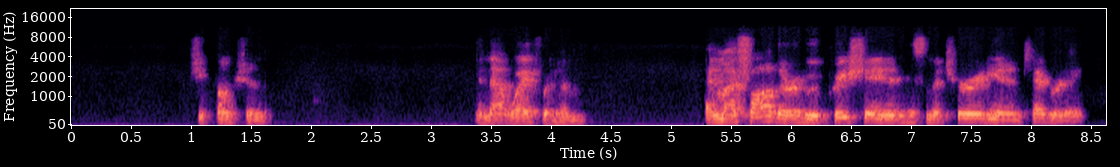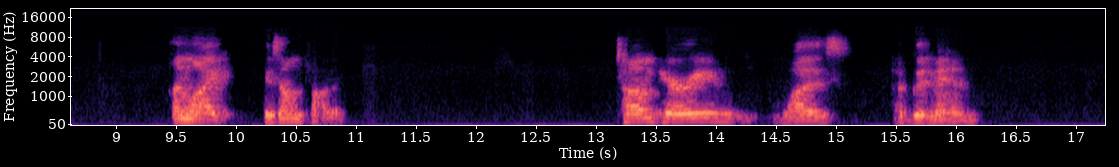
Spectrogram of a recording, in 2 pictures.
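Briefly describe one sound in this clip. An older man speaks calmly and slowly into a close microphone, with long pauses.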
